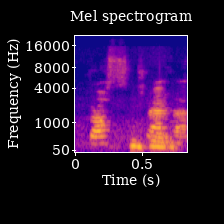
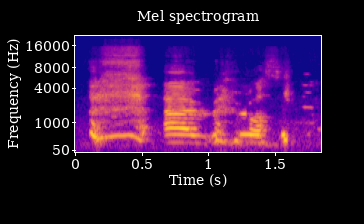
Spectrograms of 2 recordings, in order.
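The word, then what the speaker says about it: Rostrevor: So someone is saying, Kate, say it like the name Trevor, Rostreva. Yeah, that's basically yeah. Okay. Rostreva.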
